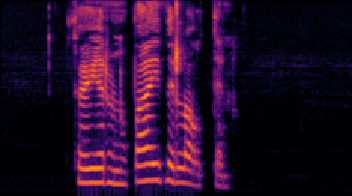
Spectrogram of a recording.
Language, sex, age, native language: Icelandic, female, 50-59, Icelandic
